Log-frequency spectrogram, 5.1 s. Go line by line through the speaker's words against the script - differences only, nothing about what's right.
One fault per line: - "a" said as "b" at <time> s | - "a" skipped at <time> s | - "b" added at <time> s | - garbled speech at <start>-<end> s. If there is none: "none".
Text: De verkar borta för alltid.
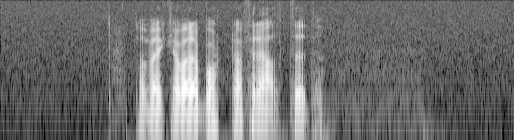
- "vara" added at 1.8 s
